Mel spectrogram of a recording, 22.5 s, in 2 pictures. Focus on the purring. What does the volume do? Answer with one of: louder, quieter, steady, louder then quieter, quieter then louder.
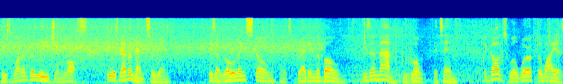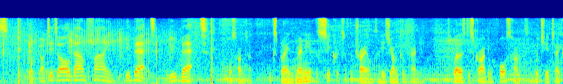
steady.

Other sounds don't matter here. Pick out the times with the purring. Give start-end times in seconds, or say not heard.
10.7-22.4.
